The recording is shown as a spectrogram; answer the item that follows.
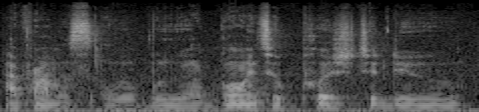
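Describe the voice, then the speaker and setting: A man co-hosting a relaxed podcast, chatty, laughing often and filling gaps with ums. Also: low-pitched, normal speed, a little hiss or hum. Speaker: co-host. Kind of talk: casual chat.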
